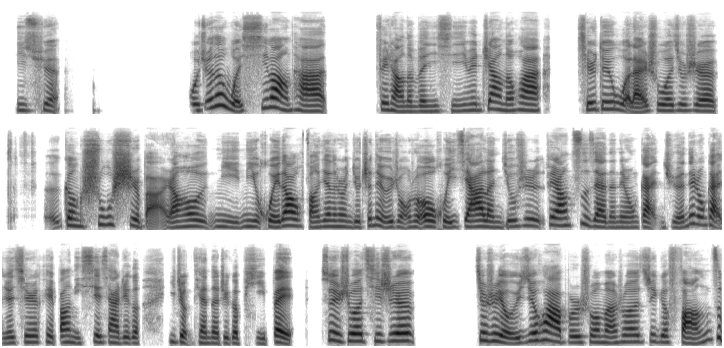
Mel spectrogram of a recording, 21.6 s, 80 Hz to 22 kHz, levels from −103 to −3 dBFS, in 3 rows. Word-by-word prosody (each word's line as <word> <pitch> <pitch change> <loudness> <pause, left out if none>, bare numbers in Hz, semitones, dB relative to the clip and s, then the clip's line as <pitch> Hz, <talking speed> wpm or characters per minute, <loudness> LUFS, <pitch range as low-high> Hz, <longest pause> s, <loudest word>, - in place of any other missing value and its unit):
的 215 - -10
确。 205 0 -6 1.3
我 215 - -2
觉 275 +7 -3
得 390 - +3
我 - - +1
希 300 - -7
望 300 -9 +6
它 195 -3 +3 0.5
非 240 -1 -3
常 185 -6 0
地 180 - -5
温 180 +1 -6
馨， 195 0 -12
因 200 - -11
为 220 - -6
这 220 +5 -4
样 250 -2 +2
的 205 -1 -3
话， 215 -3 +4 0.4
其 - - -5
实 240 - 0
对 255 +1 -4
于 - - -3
我 245 -3 -1
来 155 -1 +3
说 205 +1 -3
就 210 +1 -7
是， 195 -2 0 0.5
呃， - - -14
更 240 -3 -1
舒 275 +5 -2
适 240 -3 +3
吧。 - - -3
然 185 +2 +1
后 215 -1 -1
你 195 -2 -11
你 205 +2 -7
回 195 0 0
到 240 +1 +7
房 185 -4 -3
间 210 +1 -1
的 210 - -5
时 - - -6
候， - - -4
你 190 - -14
就 190 - -4
真 240 - -3
的 250 - -3
有 185 - -3
一 190 - -2
种 185 -1 -6
说， 190 - -2
哦， 205 -1 +4
回 180 -1 -5
家 205 +1 +5
了， 200 -2 +1
你 185 - -12
就 205 +3 -4
是 230 -1 -5
非 270 - -2
常 245 +1 +4
自 280 +3 -7
在 205 -5 +2
的 180 - -8
那 180 - -7
种 180 +1 -8
感 190 -2 0
觉。 180 -1 -6
那 305 - -3
种 270 -2 -2
感 255 - +2
觉 190 +2 -3
其 195 +3 -7
实 220 - 0
可 225 +1 -8
以 - - -1
帮 215 +1 +1
你 185 - -11
卸 220 +4 -2
下 205 -1 0
这 195 0 -4
个 190 0 -3 0.3
一 235 - -12
整 - - +1
天 195 -2 -4
的 185 -1 -2
这 190 - -5
个 185 - +2
疲 175 0 -11
惫。 410 +10 +8 0.3
所 300 - -2
以 275 - +3
说 255 +1 +4
其 255 0 -6
实 265 +2 +5 0.6
就 280 - -1
是 260 -2 0
有 185 -5 +3
一 185 - -3
句 265 +4 +2
话 275 -5 +8
不 210 -2 -7
是 210 - +1
说 215 0 -2
吗， 200 -1 0
说 230 +1 -2
这 240 +1 -8
个 220 -1 -3
“房 200 - +2
子， 385 - -1
210 Hz, 310 characters per minute, -21 LUFS, 195-245 Hz, 1.3 s, 惫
